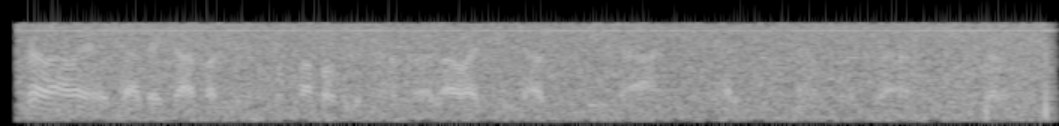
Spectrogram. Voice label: 122.925 MHz; scanner radio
